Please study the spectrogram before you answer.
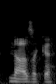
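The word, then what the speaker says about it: Nausicaä: was lost with this nazika justin is it nausicaa yeah it's two ways uh but yeah but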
